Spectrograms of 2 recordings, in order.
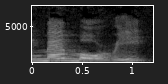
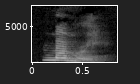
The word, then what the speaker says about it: memory: we say economy economy look at this one the second syllable is reduced the first syllable is stressed we don't say memory we say memory repeat after me memory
